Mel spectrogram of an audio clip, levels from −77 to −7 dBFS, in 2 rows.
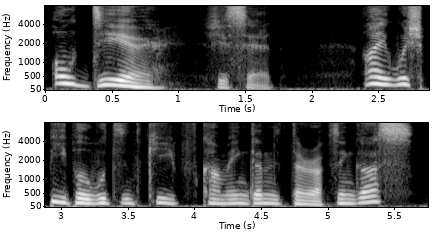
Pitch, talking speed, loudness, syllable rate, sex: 155 Hz, 135 wpm, -18 LUFS, 3.9 syllables/s, male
